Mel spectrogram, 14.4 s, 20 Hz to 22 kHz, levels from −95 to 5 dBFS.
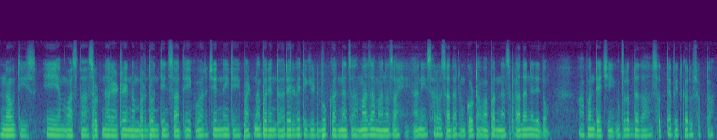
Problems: none marked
